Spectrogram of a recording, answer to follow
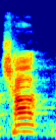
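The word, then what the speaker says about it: Chacao: arrested ramon muchacho and he is a mayor from the town of chalk so if I pronounced that correctly spelled CH a CA o and Ramon muchacho is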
